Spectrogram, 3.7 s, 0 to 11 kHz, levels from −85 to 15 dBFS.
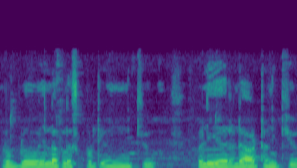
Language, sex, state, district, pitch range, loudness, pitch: Tamil, male, Tamil Nadu, Kanyakumari, 160-175 Hz, -15 LUFS, 170 Hz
